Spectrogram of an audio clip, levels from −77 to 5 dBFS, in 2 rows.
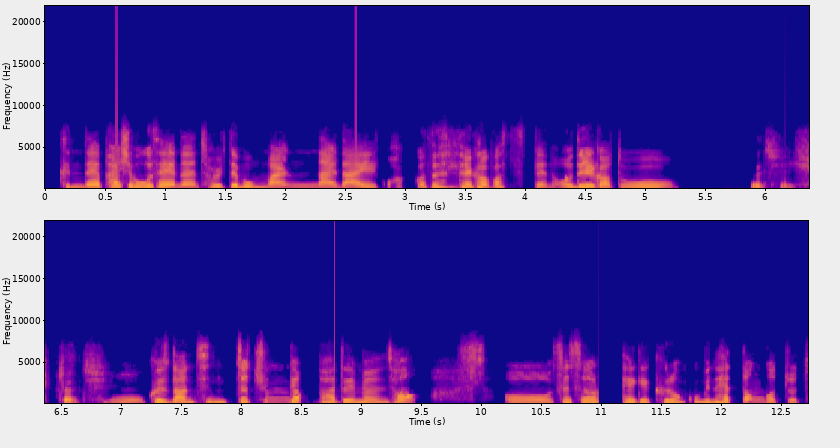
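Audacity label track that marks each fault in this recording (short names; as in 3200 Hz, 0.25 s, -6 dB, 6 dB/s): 0.600000	0.600000	pop -1 dBFS
2.590000	2.590000	pop -5 dBFS
4.170000	4.170000	gap 2.1 ms
6.160000	6.170000	gap 5.7 ms
8.780000	8.780000	pop -4 dBFS
10.980000	11.180000	gap 0.203 s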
